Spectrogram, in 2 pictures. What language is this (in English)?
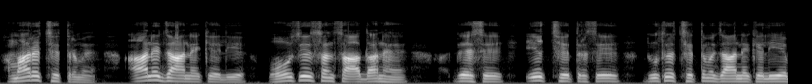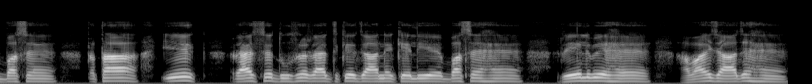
Hindi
